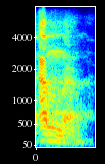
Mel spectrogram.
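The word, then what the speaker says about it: أنّ: Tempat-tempat yang innanya itu di fathah. Hamzahnya di fathah. Berarti bacanya apa? Anna. Bukan inna, ya anna.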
